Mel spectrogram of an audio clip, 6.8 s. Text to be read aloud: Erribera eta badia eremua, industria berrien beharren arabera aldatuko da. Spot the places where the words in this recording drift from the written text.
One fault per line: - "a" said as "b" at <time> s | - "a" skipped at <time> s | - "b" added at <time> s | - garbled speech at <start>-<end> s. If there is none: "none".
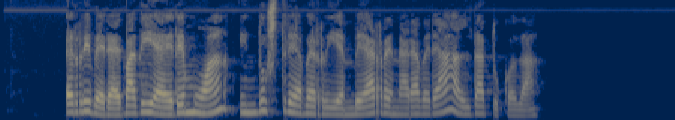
- "eta" skipped at 1.2 s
